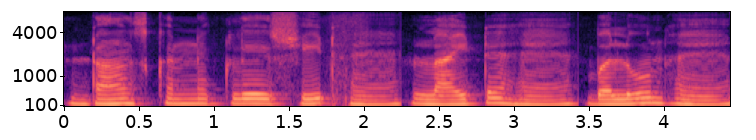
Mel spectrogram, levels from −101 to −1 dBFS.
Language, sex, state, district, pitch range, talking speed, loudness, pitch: Chhattisgarhi, male, Chhattisgarh, Balrampur, 135-150 Hz, 120 wpm, -25 LUFS, 145 Hz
